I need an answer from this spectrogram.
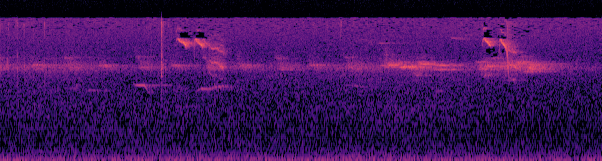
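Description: Two faint, high, quick chirps from a small bird, each a short falling pair of notes, about two seconds and five seconds in, over a steady low background rumble.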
